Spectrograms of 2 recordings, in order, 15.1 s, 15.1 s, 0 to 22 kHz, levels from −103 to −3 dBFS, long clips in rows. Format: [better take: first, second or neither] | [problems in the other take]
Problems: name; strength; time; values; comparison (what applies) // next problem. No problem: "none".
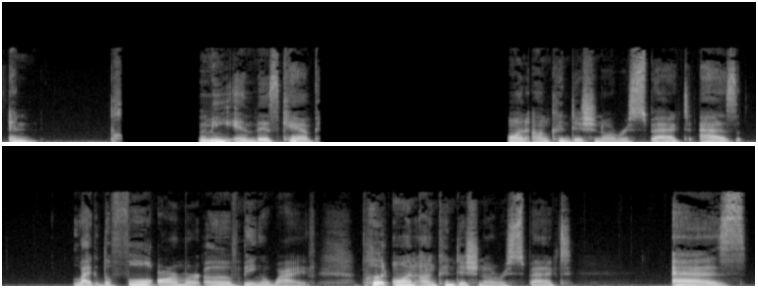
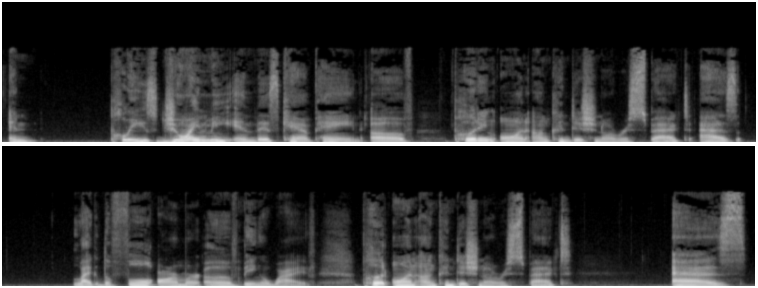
second | audio cutting out; at 1 s for 1 s and at 3 s for 2 s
